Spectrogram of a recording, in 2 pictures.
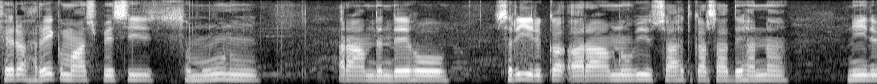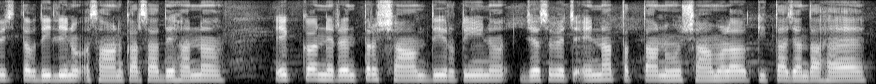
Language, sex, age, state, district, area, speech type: Punjabi, male, 30-45, Punjab, Barnala, urban, spontaneous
